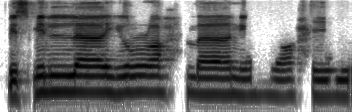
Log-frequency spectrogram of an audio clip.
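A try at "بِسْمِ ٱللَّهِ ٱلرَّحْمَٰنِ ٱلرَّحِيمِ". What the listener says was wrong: Bismillahnya ada ketukan, ada jeda 1 harokat ya.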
